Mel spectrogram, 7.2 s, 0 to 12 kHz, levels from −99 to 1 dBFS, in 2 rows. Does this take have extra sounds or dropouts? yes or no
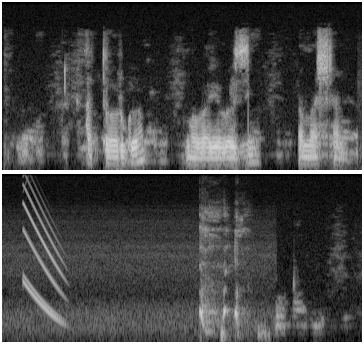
yes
